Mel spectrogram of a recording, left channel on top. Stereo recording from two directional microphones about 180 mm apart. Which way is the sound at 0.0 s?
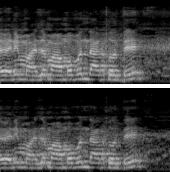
Centre (ahead or behind).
